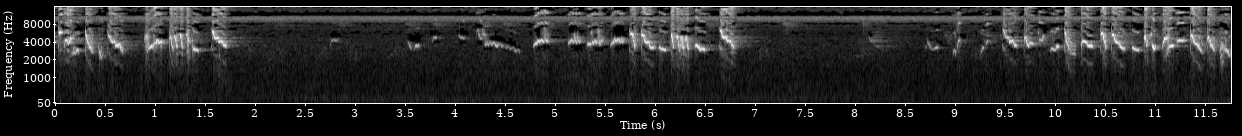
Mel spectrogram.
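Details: Lemon-bellied white-eye from Lombok giving rapid, high twittering phrases of about two seconds, three times with short pauses, over a faint steady high whine.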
